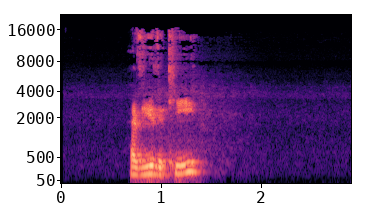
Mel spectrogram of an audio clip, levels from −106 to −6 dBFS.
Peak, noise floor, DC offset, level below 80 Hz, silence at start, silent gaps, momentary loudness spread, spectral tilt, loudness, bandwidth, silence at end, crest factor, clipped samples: -6 dBFS; -71 dBFS; under 0.1%; -60 dBFS; 0.7 s; none; 6 LU; -5 dB/octave; -24 LUFS; 16.5 kHz; 1.5 s; 22 dB; under 0.1%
